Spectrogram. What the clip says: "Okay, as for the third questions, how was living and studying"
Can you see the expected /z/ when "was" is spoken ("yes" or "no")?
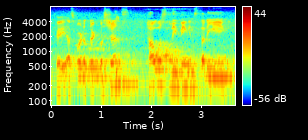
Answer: no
